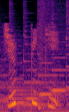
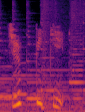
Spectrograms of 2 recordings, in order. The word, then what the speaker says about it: 十匹: We replace this h with pp. so it becomes PPIKI. For 8 and 10, we do the same processing as we did for the satsu example. Then add PPIKI after that, becoming HAPPIKI 8匹 or JUPPIKI. 10匹 Again, reading this aloud, it's 8匹 for 8 sheep, 10匹 for 10 sheep.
